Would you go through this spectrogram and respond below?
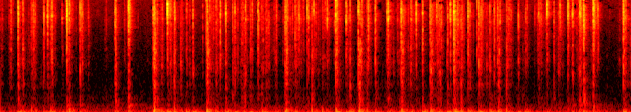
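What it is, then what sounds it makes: Plastic keyboard keys. Both hands type quickly with the fingertips on the plastic keys of a slim white keyboard on a desk. The result is a dense, continuous run of short, dry clicks and taps with a low thud beneath each keystroke, with no pauses long enough to separate the individual hits.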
